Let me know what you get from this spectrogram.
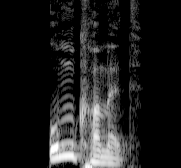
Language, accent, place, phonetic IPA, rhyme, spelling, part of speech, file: German, Germany, Berlin, [ˈʊmˌkɔmət], -ʊmkɔmət, umkommet, verb, De-umkommet.ogg
- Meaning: second-person plural dependent subjunctive I of umkommen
